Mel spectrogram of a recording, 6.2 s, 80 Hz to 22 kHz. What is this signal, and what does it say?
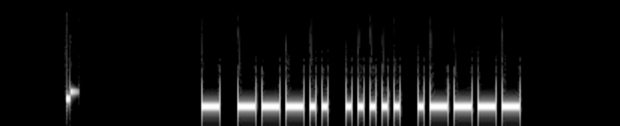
Morse code, heard as a keyed tone, about 20 wpm, 700 Hz. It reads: T851
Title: Numbers - Contest Style - 4-Digit 20wpm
